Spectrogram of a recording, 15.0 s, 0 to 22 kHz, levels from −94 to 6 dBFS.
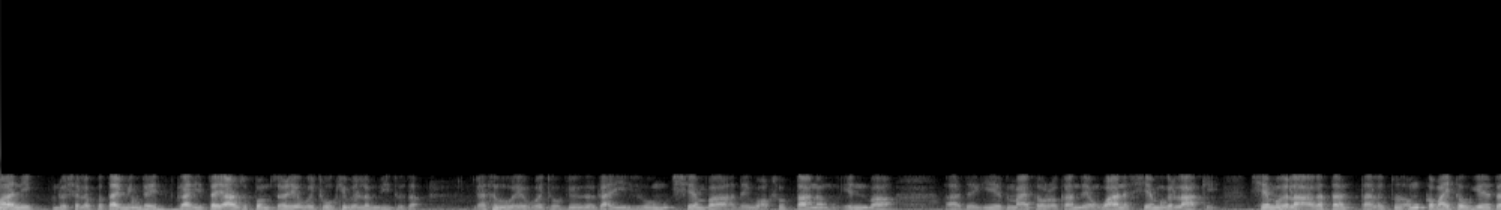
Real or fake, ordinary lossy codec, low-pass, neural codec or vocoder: real; none; 3.6 kHz; none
